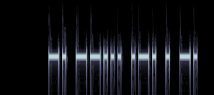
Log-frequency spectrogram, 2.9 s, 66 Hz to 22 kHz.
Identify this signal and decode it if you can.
Morse code, heard as a keyed tone, about 26 wpm, 700 Hz. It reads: N7REN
